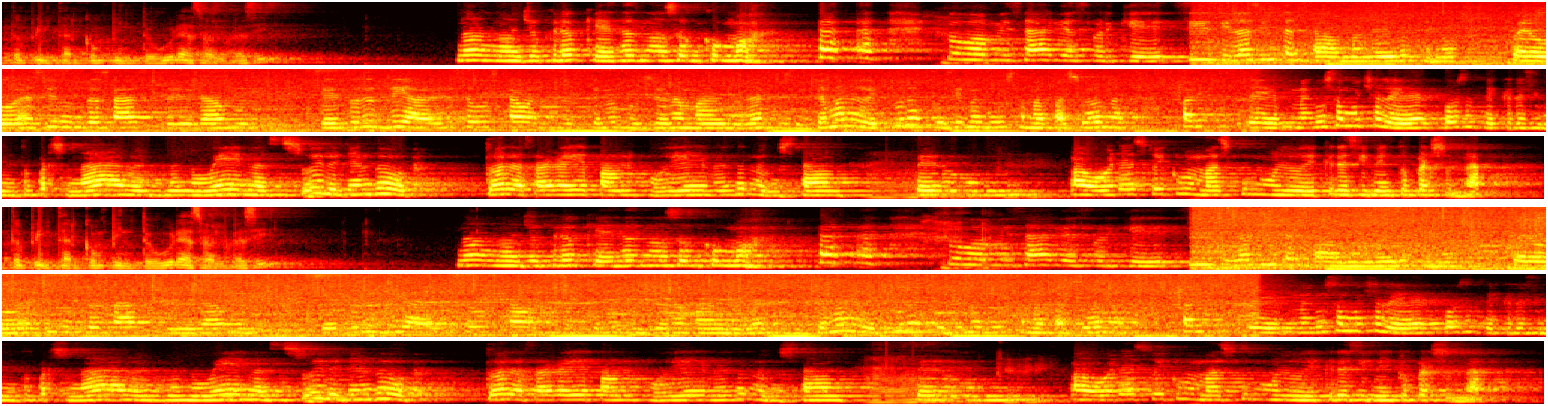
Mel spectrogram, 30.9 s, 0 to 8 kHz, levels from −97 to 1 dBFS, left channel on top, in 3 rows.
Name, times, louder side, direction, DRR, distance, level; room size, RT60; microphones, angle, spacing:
voice 1, 0.0-1.9 6.1-6.6 10.2-10.5 26.3-27.1 27.4-27.6, right 2 dB, 50° right, 10 dB, 0.7 m, -32 dB
voice 2, 3.0-5.1 5.4-9.7 10.1-12.0 12.4-23.3 23.8-26.2 26.7-27.4 27.7-30.4, left 3 dB, 65° left, 10 dB, 0.9 m, -20 dB
sound 1, 7.9-18.7, right 5 dB, 30° right, 0.4 m, -27 dB
20.0 x 14.5 x 5.0 m, 1.4 s
head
